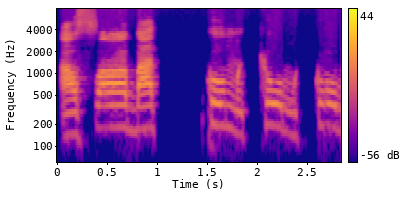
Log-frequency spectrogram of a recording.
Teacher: Hati-hati di asobatkum ke kakak itu hati-hati agak cenderung lari ke qaf dia ketika di dhammah. Kalau ka itu tipis ya, terus dia punya hames juga.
